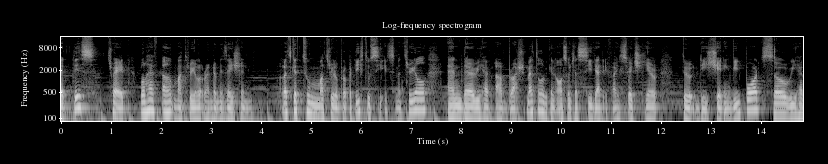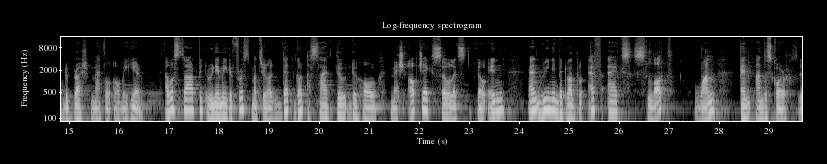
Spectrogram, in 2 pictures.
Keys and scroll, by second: 25.4-27.7 typing, 29.4 Return, 29.4 typing.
